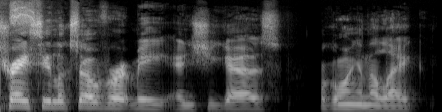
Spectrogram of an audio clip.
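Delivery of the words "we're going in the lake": put-on deadpan, flat, matter-of-fact delivery. Retelling what Tracy said while the car spun: imitating Tracy's matter-of-fact tone. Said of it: "the most matter-of-fact thing you've ever heard".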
